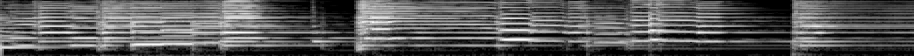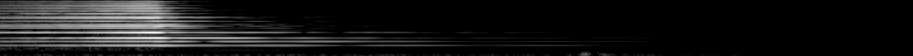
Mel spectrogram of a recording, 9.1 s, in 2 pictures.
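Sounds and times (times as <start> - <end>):
Swedish polska folk dance tune: 0.0 - 5.6.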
